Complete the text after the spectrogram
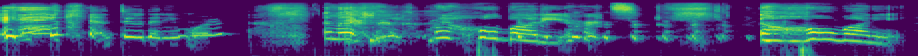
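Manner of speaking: helpless laugh-sobbing, crying with laughter through the words. Telling the live viewers about being in pain: laughing hard while talking. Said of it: "but I'm crying".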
